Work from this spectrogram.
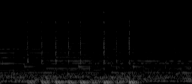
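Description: Light taps on the metal fan shroud inside a 2024 ASUS G16 laptop, the solid reference shroud, make eight short, dull knocks with quick clicky tops over a low background hum. Each tap dies away quickly, and the shroud sounds solid and secure.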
